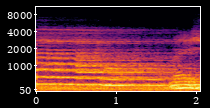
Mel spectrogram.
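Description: Quran recitation in measured tarteel style: a single voice holds a long melodic note that steps down in pitch twice, then a new, lower phrase begins near the end.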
